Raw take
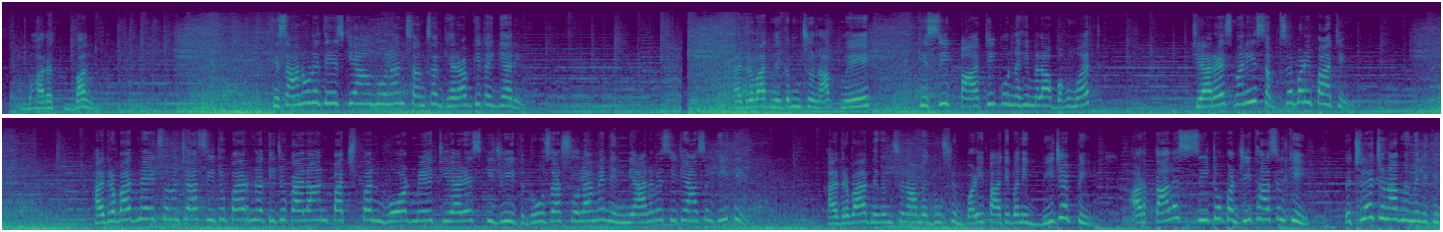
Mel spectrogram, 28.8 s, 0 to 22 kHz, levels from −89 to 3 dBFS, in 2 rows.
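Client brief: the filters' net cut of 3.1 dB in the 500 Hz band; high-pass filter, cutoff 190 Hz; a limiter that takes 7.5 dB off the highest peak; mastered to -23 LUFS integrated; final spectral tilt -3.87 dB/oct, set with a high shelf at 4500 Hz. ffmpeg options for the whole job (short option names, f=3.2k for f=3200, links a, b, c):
-af "highpass=190,equalizer=f=500:t=o:g=-4,highshelf=f=4.5k:g=4,volume=11.5dB,alimiter=limit=-12dB:level=0:latency=1"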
